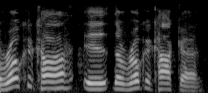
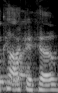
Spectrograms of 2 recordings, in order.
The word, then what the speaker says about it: Locacaca: The Rokakaka. I don't know how many syllables it is. Rokakaka. Anyway, Locacacaka. We've been saying it with an R this whole time.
